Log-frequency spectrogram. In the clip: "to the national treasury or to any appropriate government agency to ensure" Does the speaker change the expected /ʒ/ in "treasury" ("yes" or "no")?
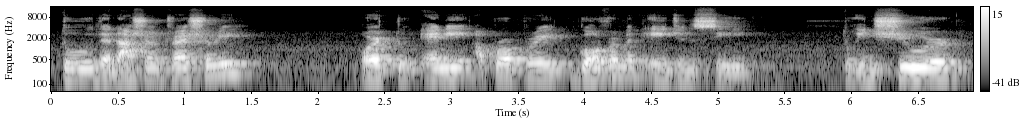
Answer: yes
